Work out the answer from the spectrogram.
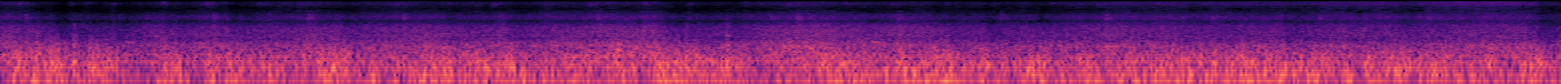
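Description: Narrow-gauge steam train carriage running steadily along the track, with wind buffeting the microphone held out of the carriage window.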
